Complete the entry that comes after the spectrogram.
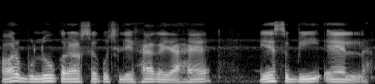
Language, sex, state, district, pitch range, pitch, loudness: Hindi, male, Jharkhand, Palamu, 115-130 Hz, 125 Hz, -17 LUFS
